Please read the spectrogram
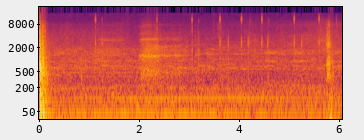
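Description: A dumpster lid slamming shut with one loud bang, over a steady low hum. A brief rustle follows about two seconds in, and a smaller knock near the end.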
